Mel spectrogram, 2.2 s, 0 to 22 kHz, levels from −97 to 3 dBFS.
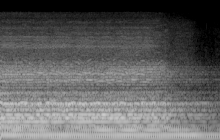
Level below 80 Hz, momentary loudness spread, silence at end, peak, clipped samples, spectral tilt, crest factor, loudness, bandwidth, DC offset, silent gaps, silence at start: -34 dBFS; 8 LU; 0 s; -8 dBFS; under 0.1%; -6 dB/octave; 14 dB; -21 LUFS; 13 kHz; under 0.1%; none; 0 s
